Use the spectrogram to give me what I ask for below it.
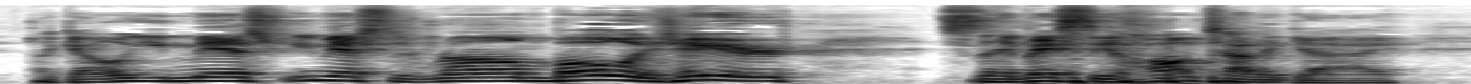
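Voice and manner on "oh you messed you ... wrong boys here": put-on laid-on hillbilly accent, high. Retelling what two guys said, in a very hillbilly country accent. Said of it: "very hillbillishly country accent".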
